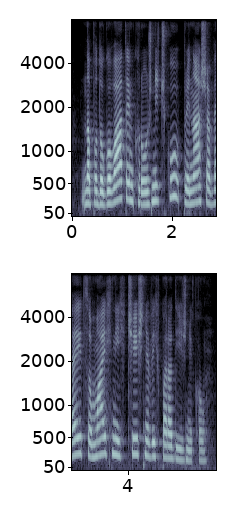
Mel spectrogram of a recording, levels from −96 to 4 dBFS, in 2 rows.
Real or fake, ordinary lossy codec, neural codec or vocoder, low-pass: real; none; none; none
